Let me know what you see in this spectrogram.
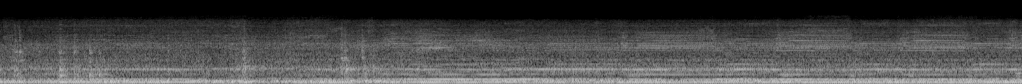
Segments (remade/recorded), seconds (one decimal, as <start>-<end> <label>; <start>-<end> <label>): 0.0-1.6 recorded; 1.6-2.3 remade; 2.3-4.1 recorded; 4.1-5.5 remade; 5.5-10.2 recorded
